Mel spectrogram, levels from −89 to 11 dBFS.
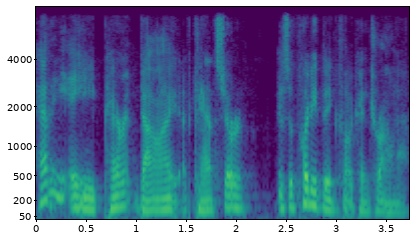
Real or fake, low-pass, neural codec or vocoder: fake; 7.2 kHz; codec, 24 kHz, 1.5 kbps, HILCodec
